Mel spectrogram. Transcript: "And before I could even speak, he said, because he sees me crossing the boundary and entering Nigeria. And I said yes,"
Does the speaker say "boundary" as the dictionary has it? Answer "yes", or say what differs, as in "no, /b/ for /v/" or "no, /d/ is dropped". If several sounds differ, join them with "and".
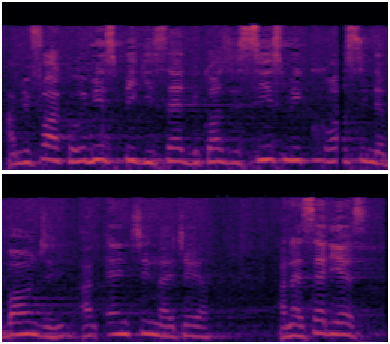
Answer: yes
